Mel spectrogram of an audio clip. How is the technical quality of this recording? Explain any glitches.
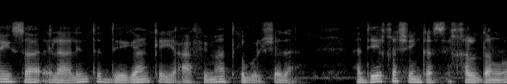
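No glitches can be heard in this speech recording. It has the sound of an AMR wideband (HD Voice) call, with nothing above 7.5 kHz and only light coding texture, which fits a higher rate such as 15.85 kbit/s.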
